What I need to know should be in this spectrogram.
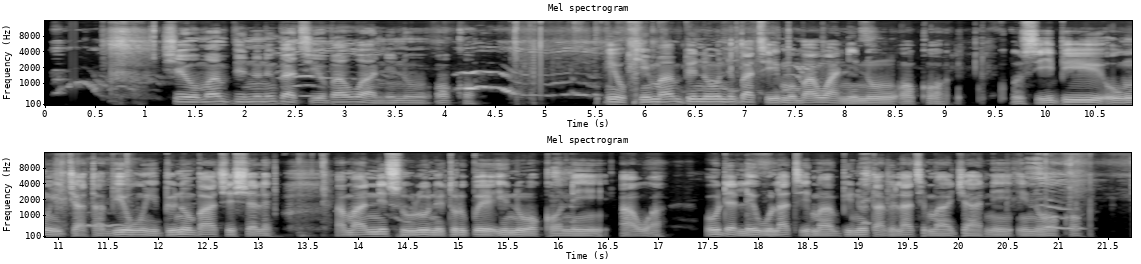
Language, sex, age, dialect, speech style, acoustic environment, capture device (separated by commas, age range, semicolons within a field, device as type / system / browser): Yoruba, male, 45-54, Nigeria - Lagos Yoruba, happy; excited; relaxed, people talking; nature, mobile / Linux / Chrome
